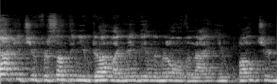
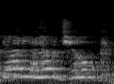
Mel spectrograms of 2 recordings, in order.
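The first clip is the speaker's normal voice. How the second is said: put-on little kid voice; 9 semitones higher, 4 dB quieter than usual. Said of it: "he's gonna be like".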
